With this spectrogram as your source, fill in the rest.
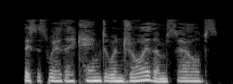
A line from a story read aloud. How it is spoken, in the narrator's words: Theodora said, and her voice echoed shakily from the high ceiling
